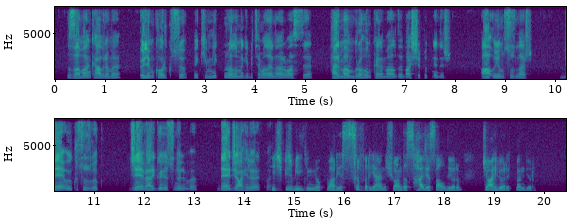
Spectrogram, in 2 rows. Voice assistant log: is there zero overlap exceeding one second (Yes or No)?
Yes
